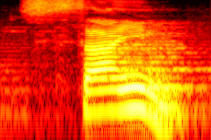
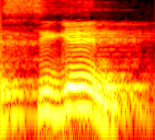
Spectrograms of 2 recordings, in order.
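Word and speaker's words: sign: जी साइलेंट, ए से पहले आया जी हमेशा साइलेंट होता है। जैसे डिजाइन, क्या बोलेंगे इसको? डिजाइन, रिजाइन, साइन, कंपगेन, लेकिन लोग इसको बोलते हैं कंपगेन, इसको बोलते हैं सिगेन, इसको बोलते हैं रिजगेन, इसको बोलते हैं डिजगेन।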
